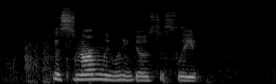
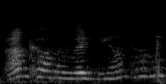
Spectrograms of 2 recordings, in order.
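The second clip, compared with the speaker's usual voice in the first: cooing to pet; 7 semitones higher, 5 dB quieter than usual. Real, not acted. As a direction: reassure the cat softly, voice lifted. Answering her meowing cat.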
